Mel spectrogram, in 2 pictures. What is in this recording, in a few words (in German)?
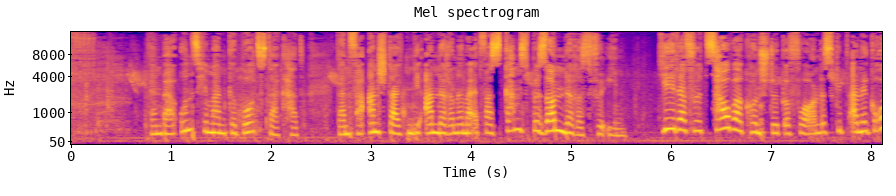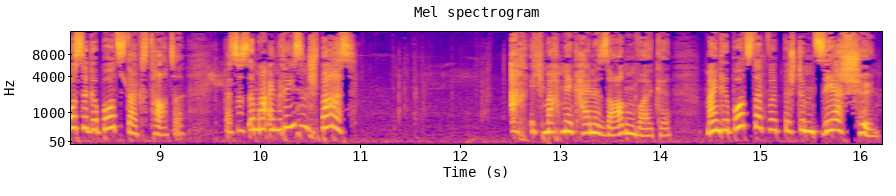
Hörspiel; Sternenfohlen Einhornprinz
